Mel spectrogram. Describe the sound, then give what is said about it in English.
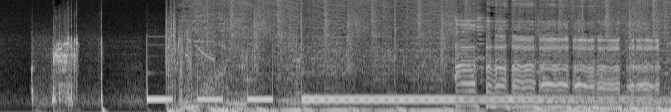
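A couple of sharp clicks as the caller hangs up the phone, then a telephone line tone: short repeated beeps that settle into one steady, unbroken tone, fairly loud over a dense, noisy background with no talking. “He put the phone down.”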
